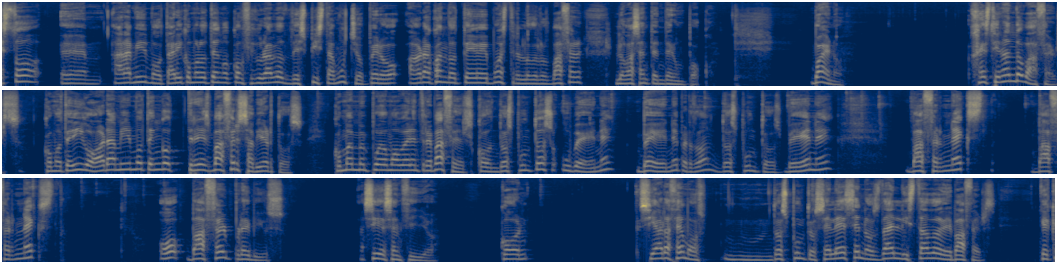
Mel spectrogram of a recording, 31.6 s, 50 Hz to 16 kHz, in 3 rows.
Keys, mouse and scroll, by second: 15.5-16.6 typing, 16.6 Return, 18.0-23.9 typing, 27.4-28.5 typing.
